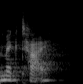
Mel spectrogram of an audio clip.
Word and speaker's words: McTighe: Matigue, is it Matigue or Matigue? I'm not really sure. – It's ever. McTighe. – Matigue, thank you. Jay and McTighe.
